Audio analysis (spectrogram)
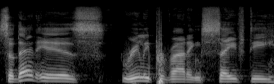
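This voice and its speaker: A man speaks with a Southern US accent and fairly even intonation. The recording is very clean, with a silent background. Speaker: shooting range representative. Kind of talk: project presentation at public meeting.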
